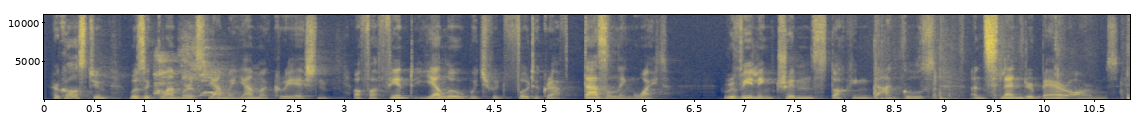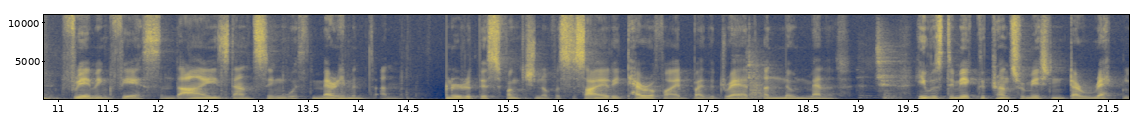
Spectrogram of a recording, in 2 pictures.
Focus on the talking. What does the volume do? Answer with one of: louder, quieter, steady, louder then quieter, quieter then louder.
steady.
